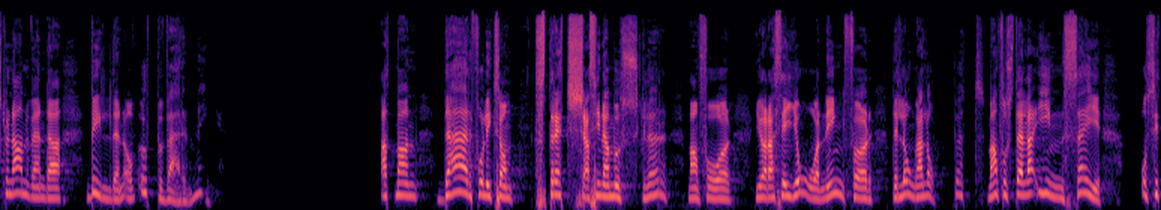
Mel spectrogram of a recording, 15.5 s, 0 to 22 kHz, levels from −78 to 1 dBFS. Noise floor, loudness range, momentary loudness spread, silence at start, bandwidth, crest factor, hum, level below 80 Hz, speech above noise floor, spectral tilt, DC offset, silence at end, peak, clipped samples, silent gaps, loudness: -78 dBFS; 11 LU; 15 LU; 0 s; 18 kHz; 24 dB; none; -56 dBFS; 53 dB; -3 dB/octave; under 0.1%; 0 s; -4 dBFS; under 0.1%; none; -24 LUFS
